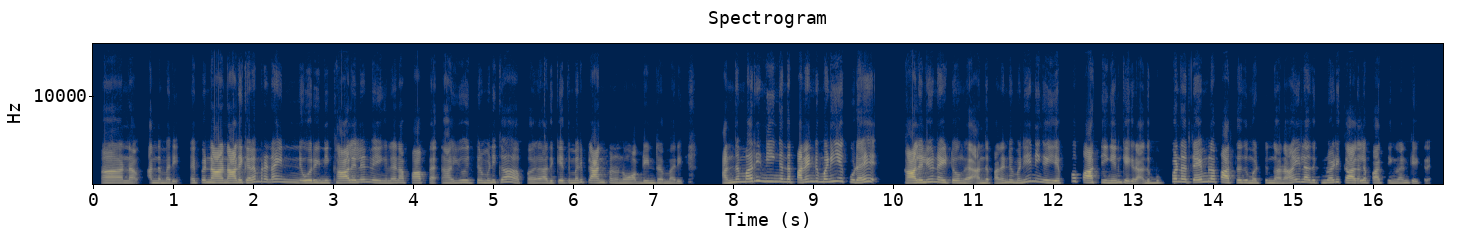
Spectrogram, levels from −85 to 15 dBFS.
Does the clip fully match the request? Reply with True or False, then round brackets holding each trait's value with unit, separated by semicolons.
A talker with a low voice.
False (235 Hz)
